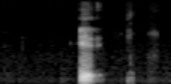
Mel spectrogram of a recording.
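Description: One abrupt, loud voiced burst, then a faint second sound, fitting a single stifled sneeze.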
